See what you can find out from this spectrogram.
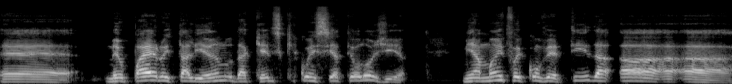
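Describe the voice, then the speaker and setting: A man with fairly high pitch at a fairly slow pace, an ordinary speaking voice, dry and close with no echo, on a very clean recording with a silent background. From Brazil, São Paulo. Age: 60s. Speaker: pastor. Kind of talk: interview.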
